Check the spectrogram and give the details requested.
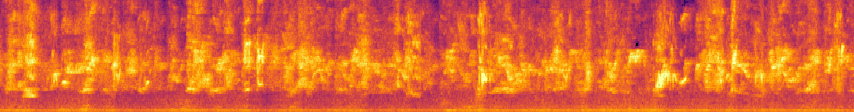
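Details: Shrill twittering chorus from an aviary of pure wild-type green Fischer's lovebirds and Euwing lovebirds, continuous overlapping chirps with a few louder squeaky notes standing out, plus a quiet steady mechanical hum.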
